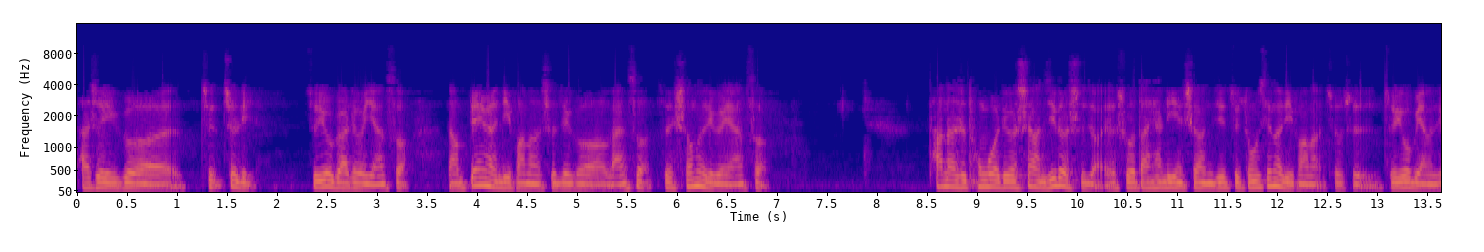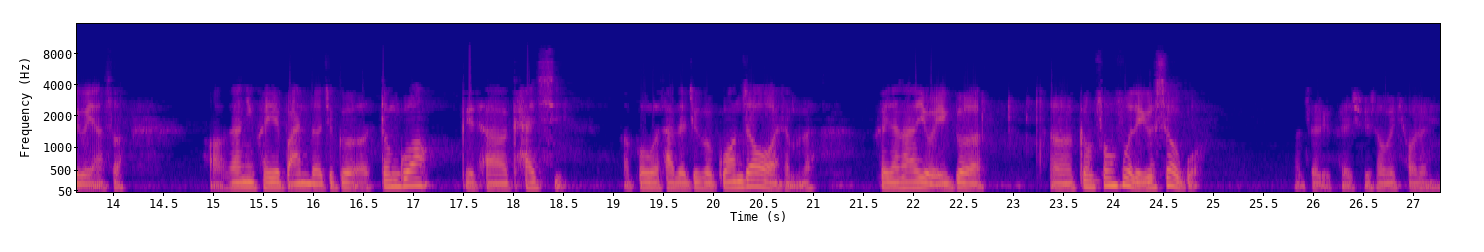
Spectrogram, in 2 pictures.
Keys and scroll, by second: 23.3 e.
